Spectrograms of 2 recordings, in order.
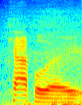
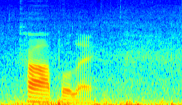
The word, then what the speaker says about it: Kapolei: just west of kapolei not kapolei it's ka like uh like ah aspire kapolei i've been working on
